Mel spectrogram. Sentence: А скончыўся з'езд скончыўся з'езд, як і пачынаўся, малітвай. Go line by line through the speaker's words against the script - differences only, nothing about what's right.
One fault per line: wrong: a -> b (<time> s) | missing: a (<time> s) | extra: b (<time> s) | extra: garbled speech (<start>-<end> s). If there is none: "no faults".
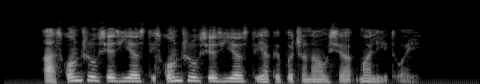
no faults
